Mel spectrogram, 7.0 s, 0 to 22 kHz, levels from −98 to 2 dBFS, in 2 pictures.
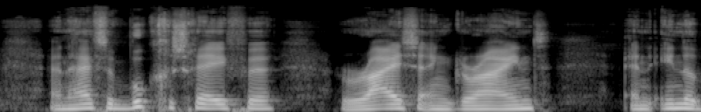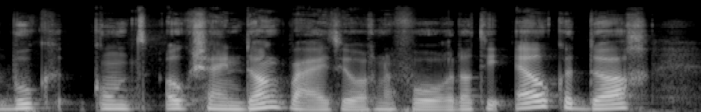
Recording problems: none

